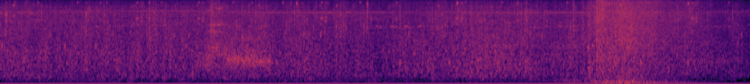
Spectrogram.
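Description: Water splashes and sloshes as someone wades through it.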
